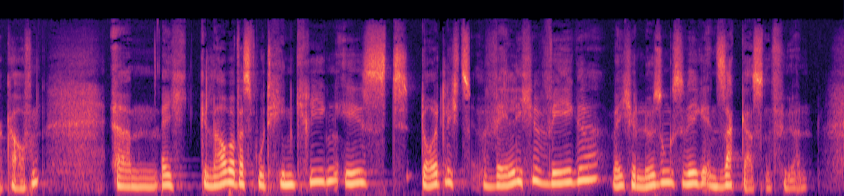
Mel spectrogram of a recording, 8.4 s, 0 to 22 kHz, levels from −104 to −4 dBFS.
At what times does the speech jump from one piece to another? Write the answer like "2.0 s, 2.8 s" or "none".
1.6 s, 2.5 s, 4.7 s

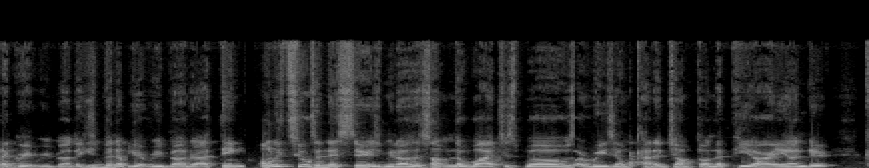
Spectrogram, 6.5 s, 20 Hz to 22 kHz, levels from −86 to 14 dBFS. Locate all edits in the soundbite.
1.0 s, 1.8 s, 2.3 s, 3.2 s, 4.3 s, 4.7 s

